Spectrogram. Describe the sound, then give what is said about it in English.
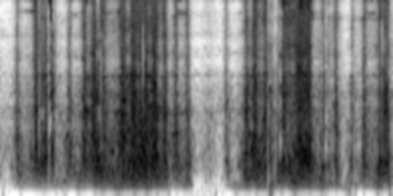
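A person imitates a curious pug dog with a rapid string of wet snorts and snuffling breaths, loud, raspy bursts in an irregular rhythm with no barking and no words. “I can do my dog impression that you didn't want me to do.”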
